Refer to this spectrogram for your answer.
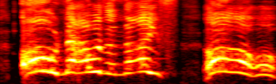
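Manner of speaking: very high, drawn-out, scandalized shocked cry. Retelling a woman in the cinema reacting to each kill: imitating a shocked moviegoer. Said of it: "and she went".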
